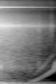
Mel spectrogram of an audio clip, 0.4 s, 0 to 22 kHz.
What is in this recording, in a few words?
DR. LOOP, DRUMS; X-Static Goldmine 3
